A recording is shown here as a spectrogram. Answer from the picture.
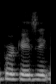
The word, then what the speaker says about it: Borghese: The Borghese Gardens, Borghese Gardens was generative to you.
